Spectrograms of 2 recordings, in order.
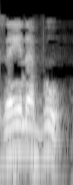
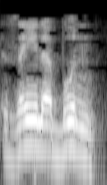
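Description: First: The name ends in a vowel, no n. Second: The name ends with an n sound. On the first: The speaker calls it right. "you say Zainabu" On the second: The speaker calls it wrong. "You don't say Zainabun"

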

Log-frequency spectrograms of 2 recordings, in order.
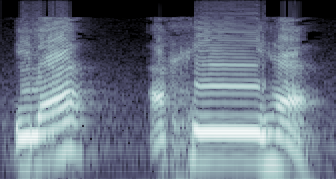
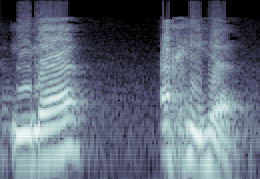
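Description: First: The vowel after the kh is long. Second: The vowel after the kh is short. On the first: The speaker calls it right. "but rather" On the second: The speaker calls it wrong.

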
